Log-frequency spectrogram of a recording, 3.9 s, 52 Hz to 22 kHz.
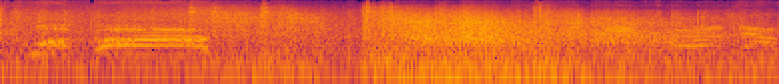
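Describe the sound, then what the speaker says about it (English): Aircraft strafing run gunfire in the video game Company of Heroes 3, a dense burst of rapid shots and booming impacts swelling midway through, with faint whistling effects and a commentator talking over it. "Strafing run here against the assault years."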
